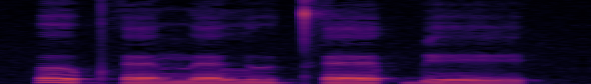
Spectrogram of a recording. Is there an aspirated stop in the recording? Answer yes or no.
yes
